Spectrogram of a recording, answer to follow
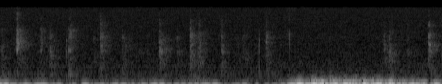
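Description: Typing on a computer keyboard: a quick run of sharp keystrokes as a short phrase is typed, with a brief low rumble near the end.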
